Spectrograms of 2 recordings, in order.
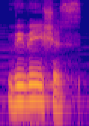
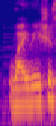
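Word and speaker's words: vivacious: Next we have विवेशियस। American जो pronunciation है इसका वाइवेशियस भी होता है, वाइवेशियस, ठीक है।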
